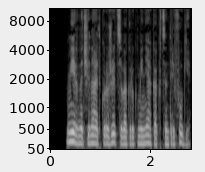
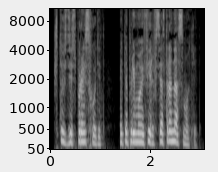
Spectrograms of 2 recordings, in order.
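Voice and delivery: the coach scolds Marat on live air; angry coach; 4 semitones higher, 7 dB louder than usual. Acted. Loud indignant coach.

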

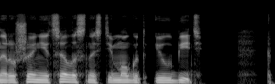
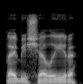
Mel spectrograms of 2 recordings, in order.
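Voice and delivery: plain reading voice

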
